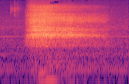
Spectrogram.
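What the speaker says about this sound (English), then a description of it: "Last great big deep breath." Single deep breath drawn in sharply and let out slowly during a HIIT yoga session, close and breathy, with a quick intake followed by a long fading exhale.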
